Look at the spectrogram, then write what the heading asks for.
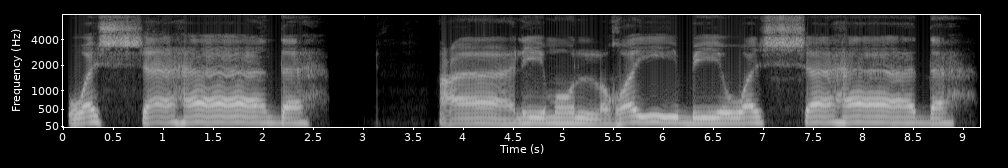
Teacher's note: ওয়াকফের ক্ষেত্রে হার উচ্চারণ করব এবং হাকে সাকিন করে ফেলবো।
